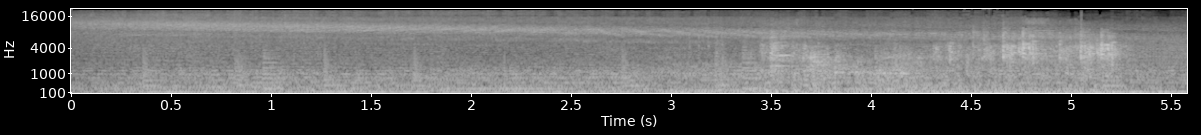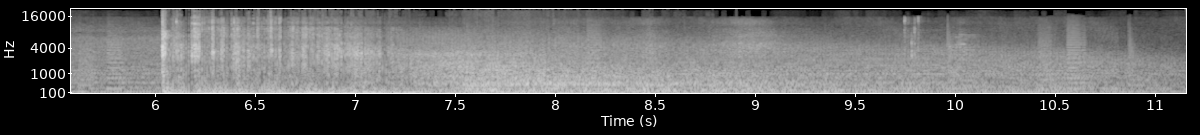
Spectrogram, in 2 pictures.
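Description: Battleship gunfire in a naval video game with a German Tier 6 Bayern battleship, a loud booming salvo that jumps up midway over continuous engine rumble and mechanical clatter, no voices.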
